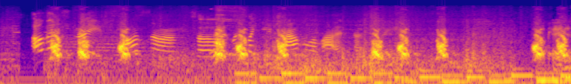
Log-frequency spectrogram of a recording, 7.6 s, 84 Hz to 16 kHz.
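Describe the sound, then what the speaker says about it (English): Game dog from Bully on PS4 barks and yips in repeated bursts while chasing, heard under ongoing talk and backing music. "damn dog is chasing me"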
